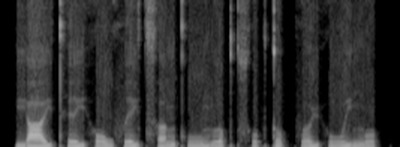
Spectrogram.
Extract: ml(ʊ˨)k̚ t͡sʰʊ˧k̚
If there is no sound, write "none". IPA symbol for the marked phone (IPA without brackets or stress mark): ʊ˨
